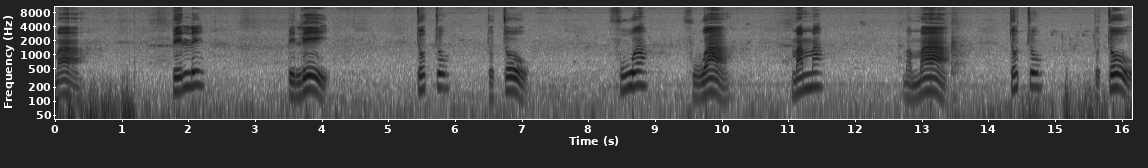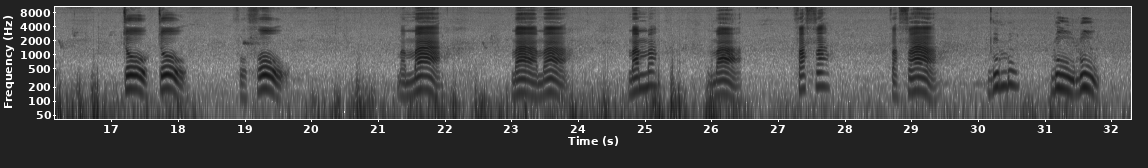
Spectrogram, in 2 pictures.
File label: the samoan alphabet, pronounciation, long vowels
